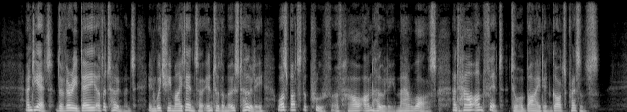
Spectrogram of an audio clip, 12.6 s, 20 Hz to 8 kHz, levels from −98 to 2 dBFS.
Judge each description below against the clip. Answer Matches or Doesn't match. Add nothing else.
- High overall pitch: Doesn't match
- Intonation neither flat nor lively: Doesn't match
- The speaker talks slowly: Doesn't match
